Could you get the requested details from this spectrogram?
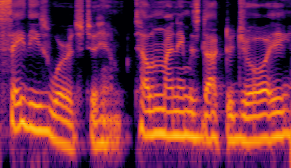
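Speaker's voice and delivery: plain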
